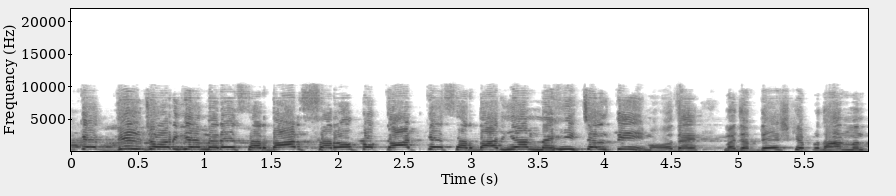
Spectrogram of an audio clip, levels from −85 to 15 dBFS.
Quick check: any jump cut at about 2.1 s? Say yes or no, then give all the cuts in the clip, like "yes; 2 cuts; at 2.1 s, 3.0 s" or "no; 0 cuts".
no; 1 cut; at 4.4 s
